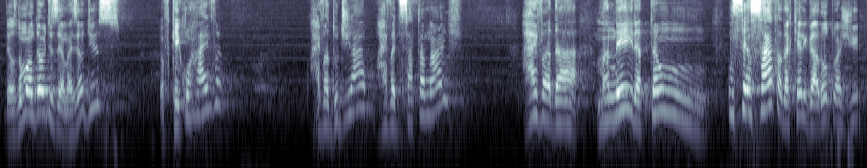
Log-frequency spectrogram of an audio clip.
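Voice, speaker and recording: A man preaching a Pentecostal sermon as pastor, emphatic, swinging between shouted declarations and hushed asides. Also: high-pitched, very animated, normal speed, big-room sound. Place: church.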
